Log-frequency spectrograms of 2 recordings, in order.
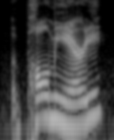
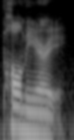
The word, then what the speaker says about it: Palmieri: But they could definitely use a forward guy, a guy like Gusev, Palmieri, which is apparently the way you pronounce his name. I'm still probably pronouncing it wrong.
